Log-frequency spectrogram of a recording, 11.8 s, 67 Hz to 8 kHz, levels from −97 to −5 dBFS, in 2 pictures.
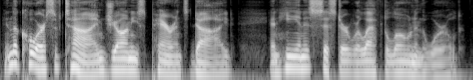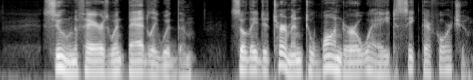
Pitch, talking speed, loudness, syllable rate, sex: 105 Hz, 180 wpm, -21 LUFS, 5.0 syllables/s, male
